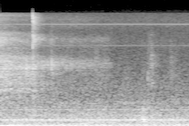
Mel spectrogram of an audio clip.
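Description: A man blows out a long, hissing breath close by.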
